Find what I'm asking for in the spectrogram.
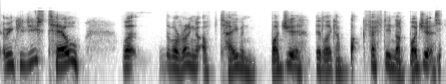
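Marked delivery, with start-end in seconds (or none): none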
